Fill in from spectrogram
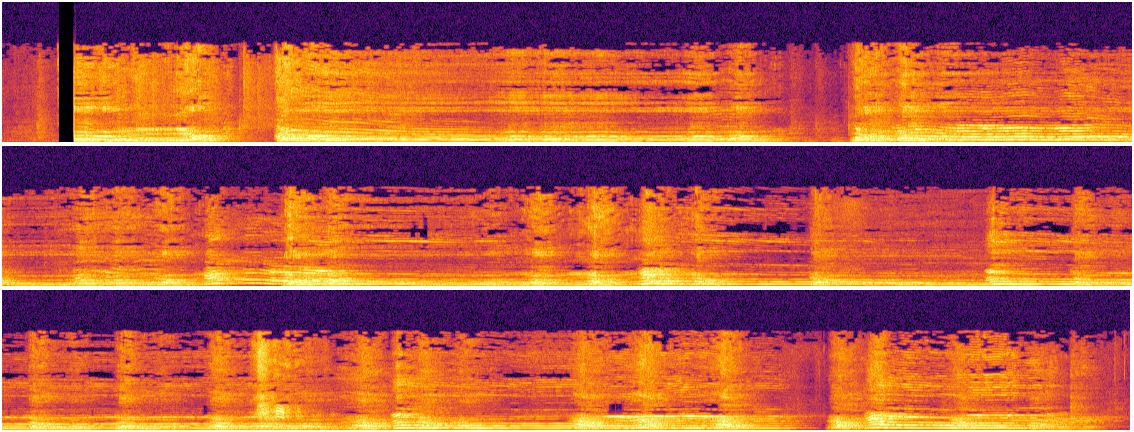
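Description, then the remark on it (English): Two dogs howl together in long, wavering, overlapping cries that rise and fall, loud, with brief pauses between bursts and no talking. “good dogs. T Rex and Charlotte wanted to sh- share their vocal stylings with you this week.”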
